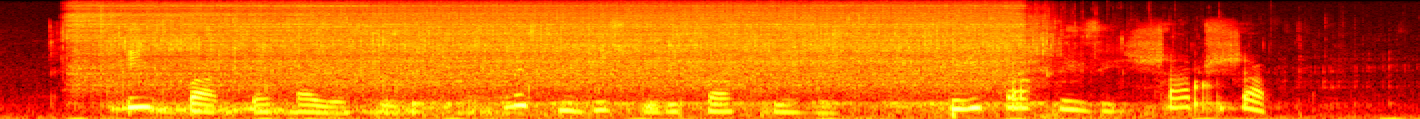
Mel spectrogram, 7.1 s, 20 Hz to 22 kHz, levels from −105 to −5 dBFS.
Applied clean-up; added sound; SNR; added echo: none; Sink (filling or washing) / Liquid; 0 dB; none.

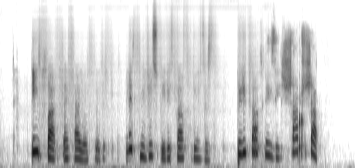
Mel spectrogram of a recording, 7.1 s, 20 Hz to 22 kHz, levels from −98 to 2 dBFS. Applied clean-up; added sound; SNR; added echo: neural mask model DeepFilterNet 3.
